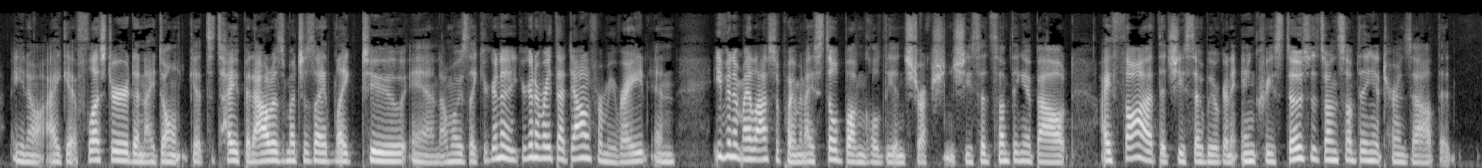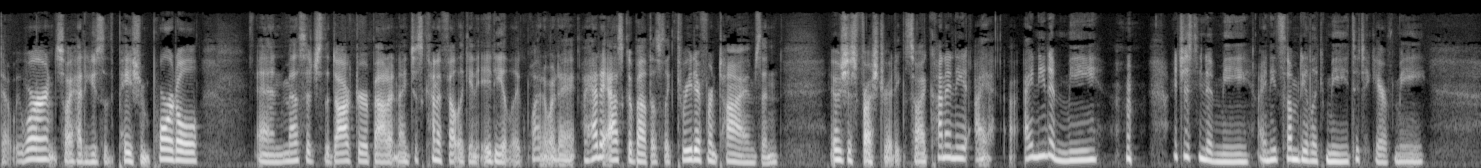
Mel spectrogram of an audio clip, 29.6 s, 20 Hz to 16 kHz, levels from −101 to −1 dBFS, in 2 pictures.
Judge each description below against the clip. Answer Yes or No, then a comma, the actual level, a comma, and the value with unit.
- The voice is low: No, medium, 185 Hz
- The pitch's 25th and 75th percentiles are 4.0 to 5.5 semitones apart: Yes, average, 4.4 semitones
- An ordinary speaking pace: No, fast, 275 wpm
